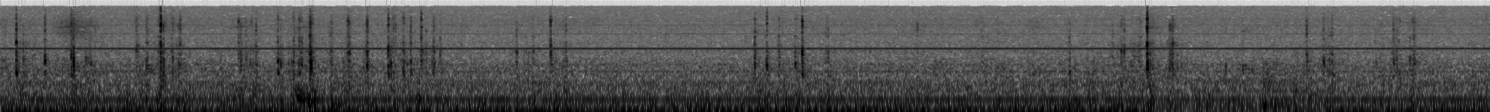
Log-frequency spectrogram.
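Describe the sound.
Quiet typing on an English-layout computer keyboard while entering a directory-listing command: many irregular key clicks, some in quick clusters and others spaced apart, over a steady low electrical hum.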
